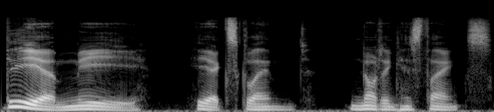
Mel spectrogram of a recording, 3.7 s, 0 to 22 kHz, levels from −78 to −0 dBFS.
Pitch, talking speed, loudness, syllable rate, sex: 105 Hz, 115 wpm, -19 LUFS, 3.3 syllables/s, male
